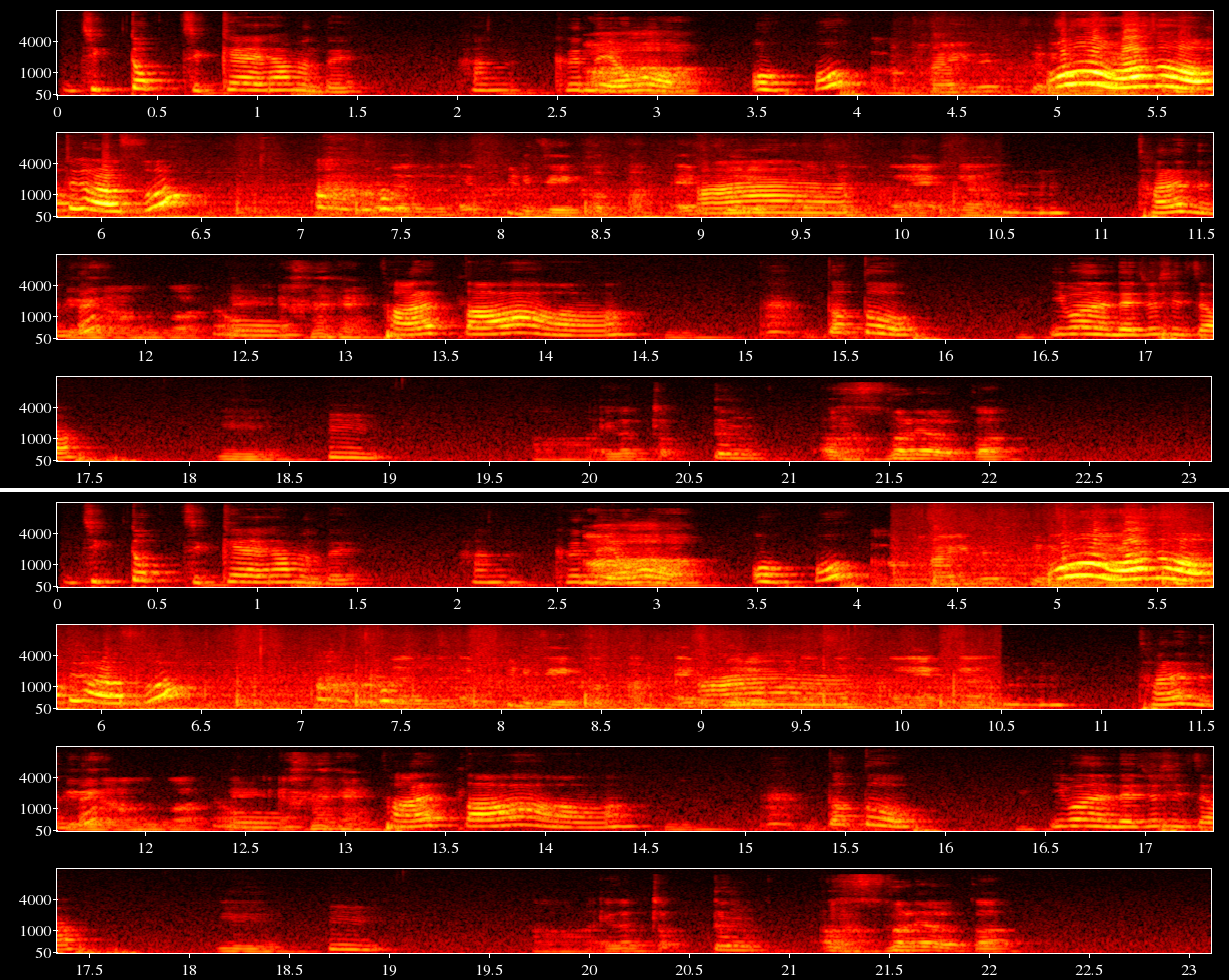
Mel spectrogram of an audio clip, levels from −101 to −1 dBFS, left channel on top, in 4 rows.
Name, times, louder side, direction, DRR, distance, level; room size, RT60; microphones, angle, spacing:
voice 1, 0.1-1.5 2.1-2.3 2.5-3.1 3.5-4.0 4.9-6.4 7.1-7.5 9.0-9.8 10.5-10.8 11.2-11.8 12.3-12.8 13.2-14.5 15.1-15.9 16.5-17.5 18.7-18.9, left 3 dB, 40° left, 0.4 m, -29 dB
voice 2, 2.2-3.2 4.1-5.4 7.1-10.6 11.6-13.1 14.6-15.0 15.3-15.7 16.4-16.5 18.1-18.5 19.7-22.0, left 1 dB, 15° right, 1.7 m, -44 dB
Walk footsteps, 4.2-10.5, right 2 dB, 45° right, 0.3 m, -44 dB
7.5 x 2.9 x 2.3 m
head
